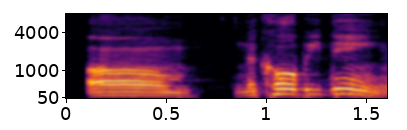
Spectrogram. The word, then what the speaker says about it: Nakobe Dean: I would love on what's his name, Naomi Nakobe Dean, the linebacker, From Nakobe Dean, right? That's how you say his name.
